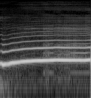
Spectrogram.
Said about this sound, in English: And the lights went out and had like that, like kind of like a siren.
